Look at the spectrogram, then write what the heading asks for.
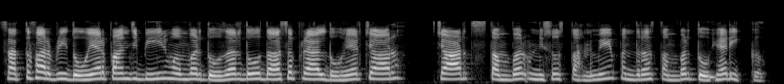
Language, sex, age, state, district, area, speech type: Punjabi, female, 18-30, Punjab, Fatehgarh Sahib, rural, spontaneous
